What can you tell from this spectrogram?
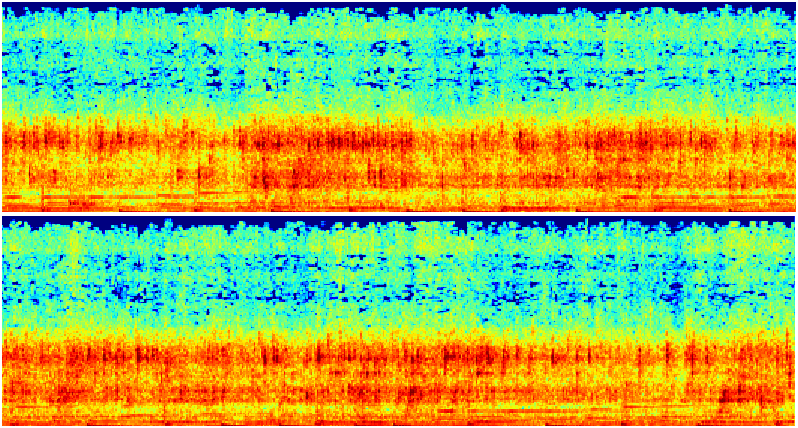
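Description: Battered chicken pieces deep-frying in hot oil, a steady sizzle, under background music with a regular beat.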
